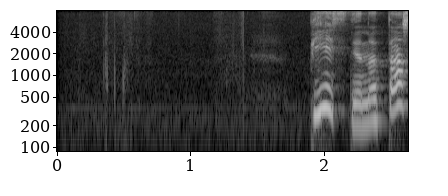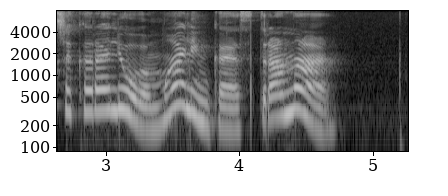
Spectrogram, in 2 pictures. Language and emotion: Russian, positive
